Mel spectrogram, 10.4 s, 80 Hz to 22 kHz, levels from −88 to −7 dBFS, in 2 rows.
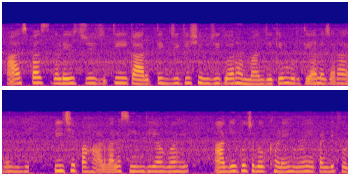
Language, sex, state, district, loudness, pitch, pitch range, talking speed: Hindi, female, Maharashtra, Nagpur, -28 LUFS, 220 Hz, 215-230 Hz, 210 wpm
